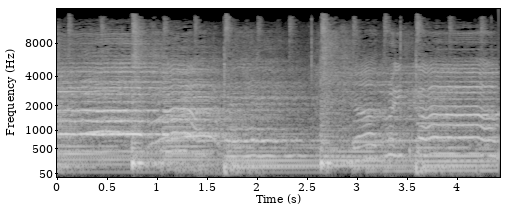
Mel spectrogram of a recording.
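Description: A woman singing a held, wavering melodic line into a handheld microphone over a pop backing track with a drum hit about once a second.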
